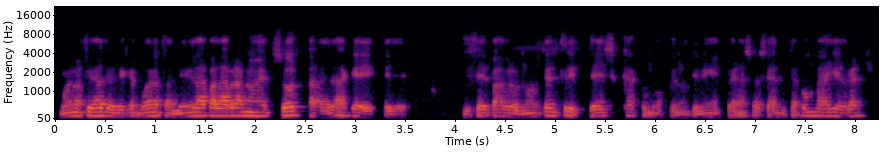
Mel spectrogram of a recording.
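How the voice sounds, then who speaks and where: Give me a middle-aged man with a dark, relaxed voice leading a Bible talk and quoting verses. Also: medium pitch, brisk, gravelly, dull audio. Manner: preacherly, quotes scripture and stresses key words. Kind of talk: Bible discussion.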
